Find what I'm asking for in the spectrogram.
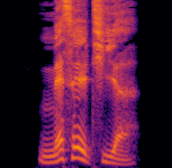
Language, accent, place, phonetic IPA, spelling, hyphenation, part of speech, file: German, Germany, Berlin, [ˈnɛsl̩ˌtiːɐ̯], Nesseltier, Nes‧sel‧tier, noun, De-Nesseltier.ogg
- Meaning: cnidarian (any of various invertebrate animals, such as jellyfish, hydras, sea anemones and corals)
